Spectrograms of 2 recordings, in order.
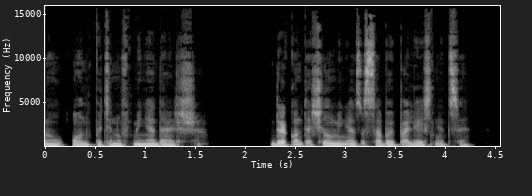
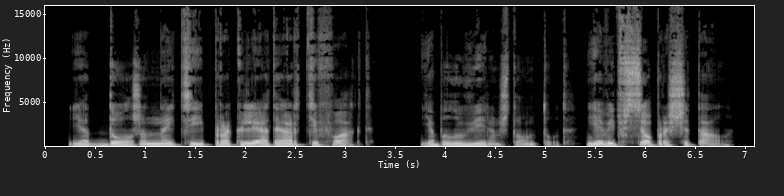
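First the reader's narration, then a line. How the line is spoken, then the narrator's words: Through clenched teeth. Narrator (Russian): процедил сквозь зубы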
